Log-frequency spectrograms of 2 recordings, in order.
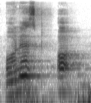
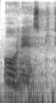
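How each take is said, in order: First: ऑनेस्ट said higher and louder, opening vowel stressed; teacher stressing ऑनेस्ट with open vowel; stressed demo. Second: Said in the usual way. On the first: Shown as a demonstration. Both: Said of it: "जो sound निकल रही है".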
